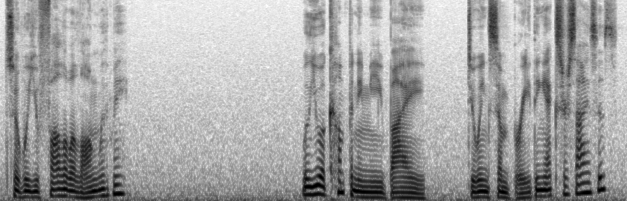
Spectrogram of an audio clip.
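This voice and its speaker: A man with a fairly low voice guides a listener toward sleep in scripted ASMR style. He speaks very slowly, with gentle reassurance. His pitch rises and falls widely in a soothing, expressive way.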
